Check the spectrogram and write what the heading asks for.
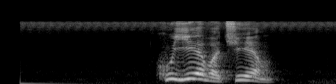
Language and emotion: Russian, angry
